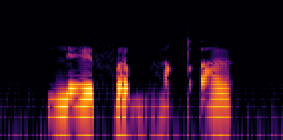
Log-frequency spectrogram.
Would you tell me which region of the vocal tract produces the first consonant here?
tongue tip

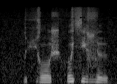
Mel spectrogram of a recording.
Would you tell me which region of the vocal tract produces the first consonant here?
palate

